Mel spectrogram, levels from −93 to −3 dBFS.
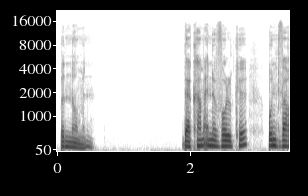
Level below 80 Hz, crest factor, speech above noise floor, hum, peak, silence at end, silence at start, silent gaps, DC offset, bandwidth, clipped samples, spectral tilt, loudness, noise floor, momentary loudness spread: -58 dBFS; 18 dB; 50 dB; none; -14 dBFS; 0 s; 0.05 s; none; under 0.1%; 16 kHz; under 0.1%; -8 dB/octave; -31 LUFS; -79 dBFS; 9 LU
